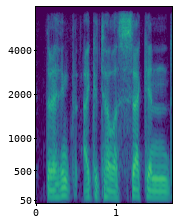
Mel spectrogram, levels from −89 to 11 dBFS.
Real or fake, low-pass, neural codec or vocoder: real; 7.2 kHz; none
